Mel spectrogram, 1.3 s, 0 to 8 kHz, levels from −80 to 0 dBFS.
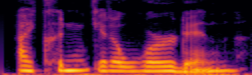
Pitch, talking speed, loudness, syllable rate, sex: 180 Hz, 285 wpm, -16 LUFS, 5.5 syllables/s, female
